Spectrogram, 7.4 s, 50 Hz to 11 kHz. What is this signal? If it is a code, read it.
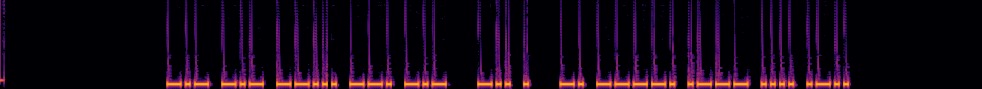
Morse code, heard as a keyed tone, about 34 wpm, 700 Hz. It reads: KK7GK DE N9JHL
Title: USA Callsign DE Callsign - 5 Characters - 35wpm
